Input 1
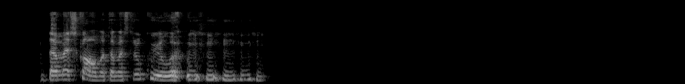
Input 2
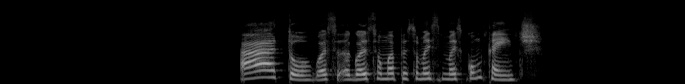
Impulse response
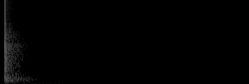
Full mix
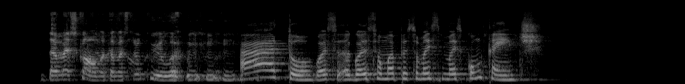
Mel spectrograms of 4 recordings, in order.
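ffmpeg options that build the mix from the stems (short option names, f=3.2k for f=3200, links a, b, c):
-filter_complex "[0:a]adynamicequalizer=threshold=0.00708:dfrequency=1800:dqfactor=0.74:tfrequency=1800:tqfactor=0.74:attack=5:release=100:ratio=0.375:range=3:mode=boostabove:tftype=bell,volume=-8.5dB,asplit=3[a][b][c];[b]volume=-14dB[d];[c]volume=-18dB[e];[1:a]bandreject=f=4.4k:w=7.2,volume=0.5dB,asplit=2[f][g];[g]volume=-11dB[h];[2:a]atrim=start_sample=2205[i];[d][h]amix=inputs=2:normalize=0[j];[j][i]afir=irnorm=-1:irlink=0[k];[e]aecho=0:1:440:1[l];[a][f][k][l]amix=inputs=4:normalize=0,alimiter=limit=-22dB:level=0:latency=1:release=34"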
